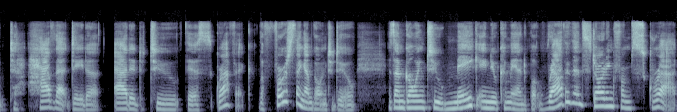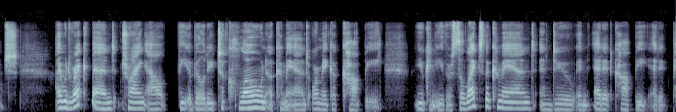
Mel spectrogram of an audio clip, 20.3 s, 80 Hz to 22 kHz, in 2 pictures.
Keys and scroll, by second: 6.1-7.9 typing, 8.3 Return.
